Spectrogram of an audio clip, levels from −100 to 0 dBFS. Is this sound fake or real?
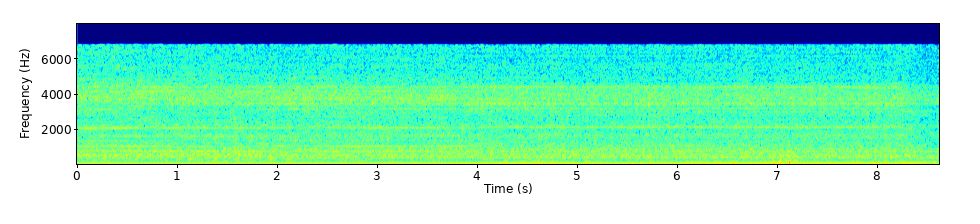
real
